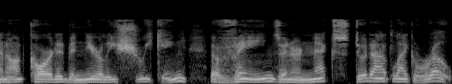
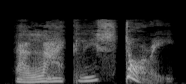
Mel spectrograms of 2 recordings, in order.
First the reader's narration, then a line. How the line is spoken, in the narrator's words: Cordelia whispered at last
